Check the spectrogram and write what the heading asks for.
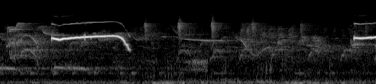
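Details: Female oriental magpie-robin calling males, used as a lure: one long, loud, level whistle ending in a downward slur, then faint scattered chirps and the start of another whistle.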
